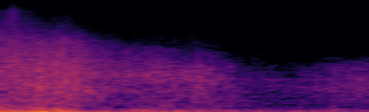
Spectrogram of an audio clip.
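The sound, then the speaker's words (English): A single loud pistol gunshot fired by a highwayman at a car, a sharp booming blast at the very start that rolls off into a long fading low rumble. “That's when the highwayman drew a gun and pulled the trigger.”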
